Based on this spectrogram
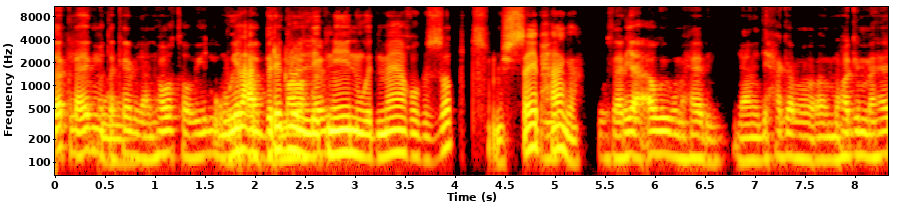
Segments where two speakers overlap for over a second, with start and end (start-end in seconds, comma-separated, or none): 1.6-2.8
